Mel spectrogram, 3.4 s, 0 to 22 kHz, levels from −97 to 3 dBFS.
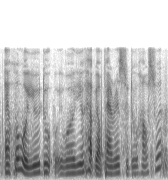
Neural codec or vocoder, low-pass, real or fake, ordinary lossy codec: none; 7.2 kHz; real; none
